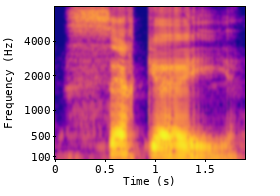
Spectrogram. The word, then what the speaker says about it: cercueil: Et œil s'écrit E, U, I, L. Cercueil.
